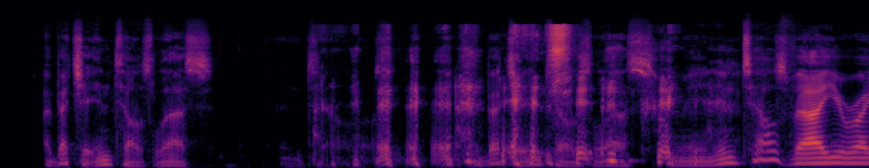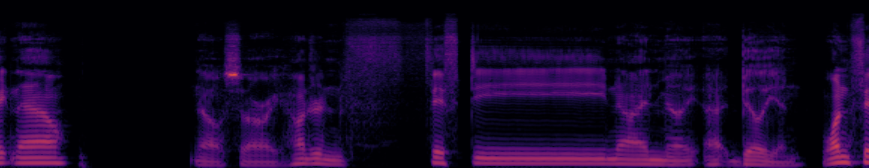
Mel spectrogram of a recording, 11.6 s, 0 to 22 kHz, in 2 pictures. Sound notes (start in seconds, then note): 2.1 laughs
